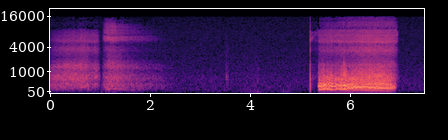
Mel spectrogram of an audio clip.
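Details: Sleeping dog's noisy breathing: a rasping breath, a quiet pause, then a louder fluttering snore; ordinary snoring in sleep.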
